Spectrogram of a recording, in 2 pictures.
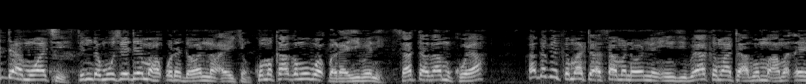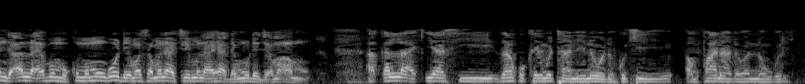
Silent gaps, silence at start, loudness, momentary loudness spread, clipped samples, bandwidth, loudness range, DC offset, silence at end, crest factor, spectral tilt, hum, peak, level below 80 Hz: none; 0 s; -21 LUFS; 7 LU; under 0.1%; 5.4 kHz; 4 LU; under 0.1%; 0.15 s; 14 dB; -8 dB/octave; none; -6 dBFS; -48 dBFS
